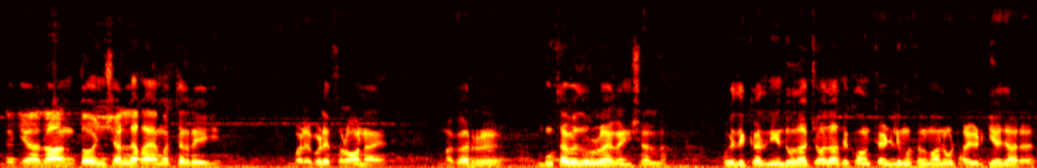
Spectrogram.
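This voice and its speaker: A man's voice: on the high side, flat delivery, a little fast, poor audio. A man giving his opinion firmly and insistently in a street interview. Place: outdoors on a city street. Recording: outdoor street with traffic behind.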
